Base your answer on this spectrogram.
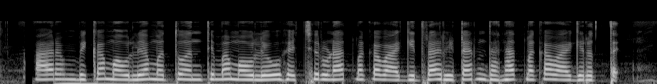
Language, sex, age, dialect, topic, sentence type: Kannada, female, 25-30, Mysore Kannada, banking, statement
